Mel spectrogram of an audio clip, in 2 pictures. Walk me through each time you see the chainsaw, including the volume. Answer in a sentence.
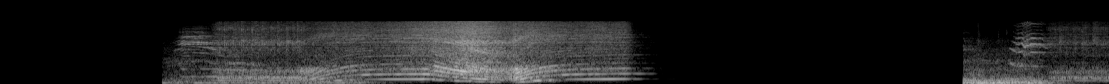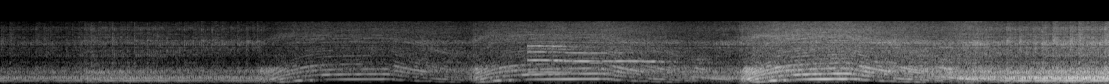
The chainsaw can be heard from 2.1 to 6.3 s, getting louder then quieter; and from 10.4 to 22.1 s, getting louder.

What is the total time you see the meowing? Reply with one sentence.
The meowing can be heard for 4 seconds in total.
